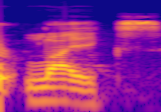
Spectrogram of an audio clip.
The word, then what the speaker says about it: likes: his شرط I sister، فاكر المستوى الأول R his sister likes. الكلمة دي مهمة جدا، كلمة likes دي بتتنطق غالبا بنقول عليها لايكس، ما اسمهاش لايكس يا جماعه، ما اسمهاش لايكس، هي شيل اس كده اسمها ايه؟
